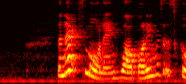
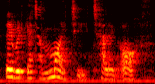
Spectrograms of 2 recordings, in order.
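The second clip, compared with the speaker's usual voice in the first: plain reading voice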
